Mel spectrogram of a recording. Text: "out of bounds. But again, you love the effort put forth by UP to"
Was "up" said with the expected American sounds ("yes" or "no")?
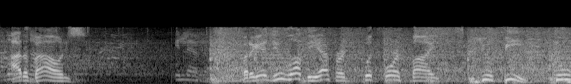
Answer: no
